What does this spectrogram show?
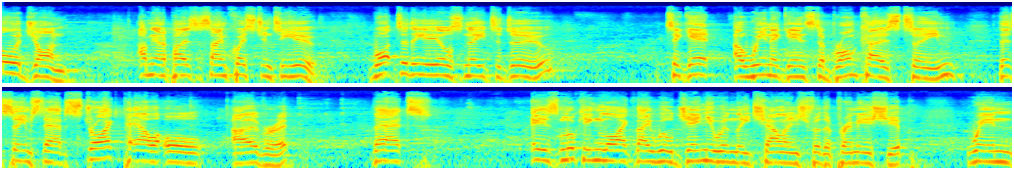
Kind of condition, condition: setting, busy venue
